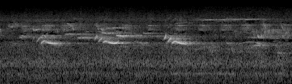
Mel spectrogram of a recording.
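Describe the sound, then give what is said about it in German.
A song thrush sings high, clear phrases, repeating the same short motif several times in quick succession over a soft steady hiss. The repeated phrases are moderately loud and stand out clearly from the quiet background. “Und im Hintergrund die Singdrossel, auch schön laut. Und das ist die, die ihre Motive so immer ein paar Mal hintereinander wiederholt.”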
